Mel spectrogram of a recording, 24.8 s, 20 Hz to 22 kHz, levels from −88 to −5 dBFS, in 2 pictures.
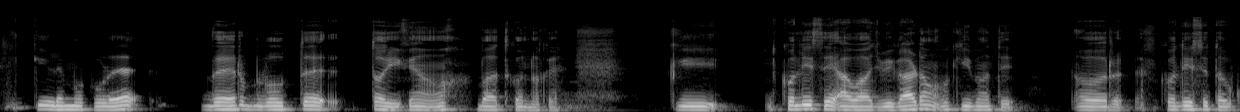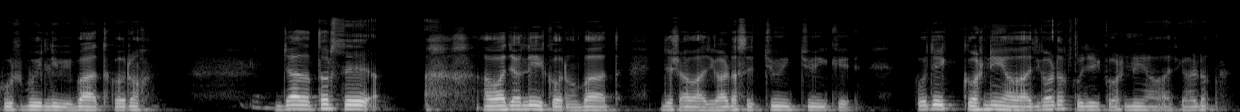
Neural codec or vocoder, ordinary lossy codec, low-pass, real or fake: none; none; none; real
